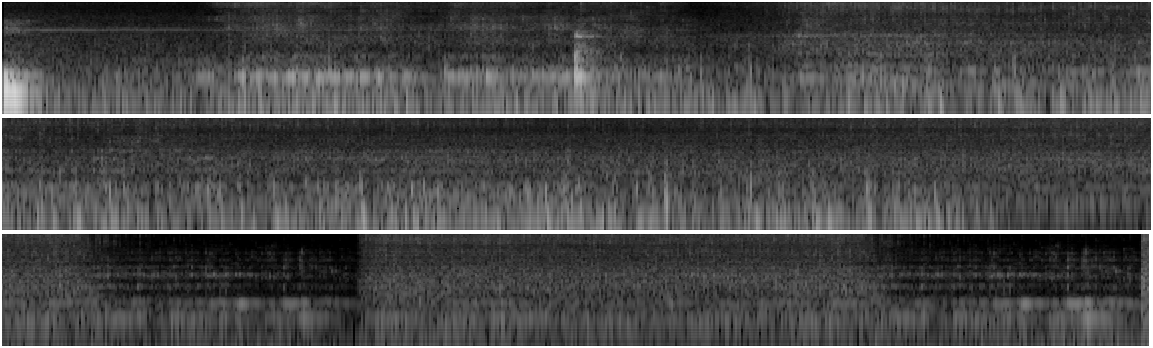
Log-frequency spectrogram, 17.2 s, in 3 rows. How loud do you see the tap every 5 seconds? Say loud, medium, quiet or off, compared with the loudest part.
loud, quiet, quiet, quiet.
